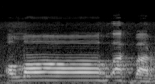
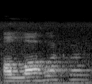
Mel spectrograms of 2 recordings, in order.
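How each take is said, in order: First: The phrase is drawn out and prolonged. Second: The phrase is said briefly without prolonging. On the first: The speaker calls it wrong. "long. ... it's not from the Sunnah" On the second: The speaker calls it right. "like that one. No long than this one"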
